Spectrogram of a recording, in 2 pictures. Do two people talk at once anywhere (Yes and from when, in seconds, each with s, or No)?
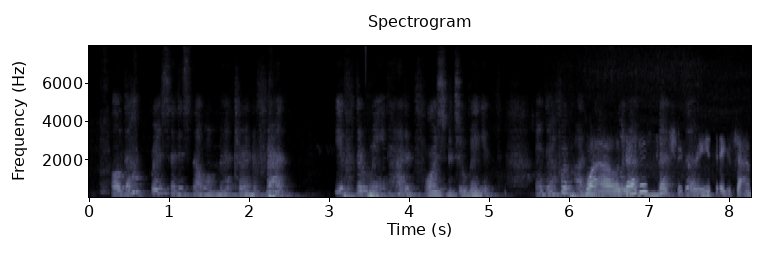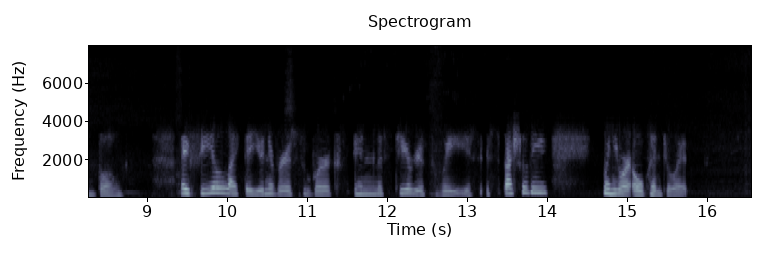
Yes, from 6.2 s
